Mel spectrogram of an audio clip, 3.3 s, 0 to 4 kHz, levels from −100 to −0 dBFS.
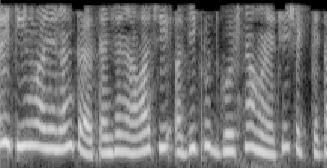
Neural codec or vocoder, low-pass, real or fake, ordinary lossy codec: codec, 16 kHz, 4 kbps, FreqCodec, smaller model; 3.6 kHz; fake; MP3, 32 kbps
